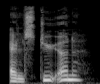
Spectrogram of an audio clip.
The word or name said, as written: ALSTYRENDE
